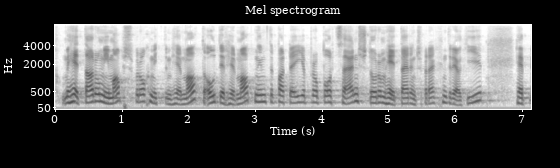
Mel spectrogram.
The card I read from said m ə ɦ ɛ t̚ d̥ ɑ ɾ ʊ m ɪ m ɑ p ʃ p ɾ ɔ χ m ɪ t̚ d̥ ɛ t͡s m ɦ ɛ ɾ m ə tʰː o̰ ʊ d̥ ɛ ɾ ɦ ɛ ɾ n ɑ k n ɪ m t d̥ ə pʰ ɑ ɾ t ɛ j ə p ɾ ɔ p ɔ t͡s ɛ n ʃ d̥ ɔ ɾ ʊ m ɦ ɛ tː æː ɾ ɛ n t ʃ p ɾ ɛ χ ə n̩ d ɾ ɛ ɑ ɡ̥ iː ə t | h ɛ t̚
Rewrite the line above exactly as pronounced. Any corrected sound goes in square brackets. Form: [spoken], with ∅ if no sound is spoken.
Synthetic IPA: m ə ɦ ɛ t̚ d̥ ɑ ɾ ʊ m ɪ m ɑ p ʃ p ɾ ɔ χ m ɪ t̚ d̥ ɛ [∅] m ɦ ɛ ɾ m [ɑ] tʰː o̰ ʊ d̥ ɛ ɾ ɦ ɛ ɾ [m] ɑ [t] n ɪ m t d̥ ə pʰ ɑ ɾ t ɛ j ə p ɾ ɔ p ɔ t͡s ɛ n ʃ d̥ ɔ ɾ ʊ m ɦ ɛ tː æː ɾ ɛ n t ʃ p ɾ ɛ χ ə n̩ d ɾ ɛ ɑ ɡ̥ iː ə t | h ɛ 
